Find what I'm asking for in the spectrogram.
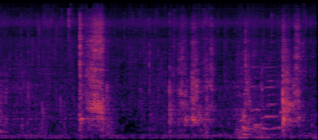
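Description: Malai chicken is sautéed in a pan while a spoon stirs and scrapes through it. The sizzle comes in bursts with the clatter of the stirring, close up and without voices.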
